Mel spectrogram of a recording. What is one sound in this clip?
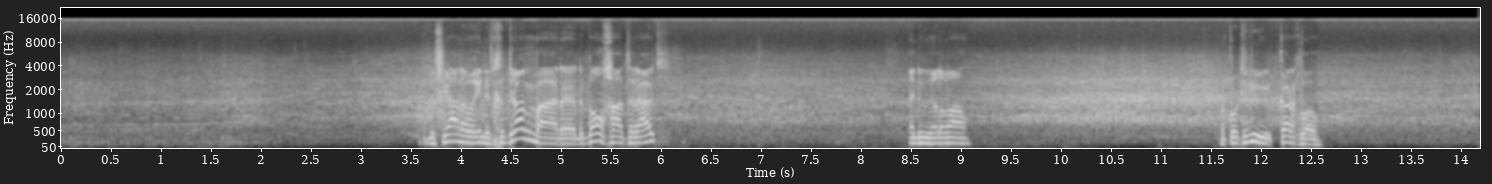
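A large stadium crowd roars and murmurs steadily, swelling at times.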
